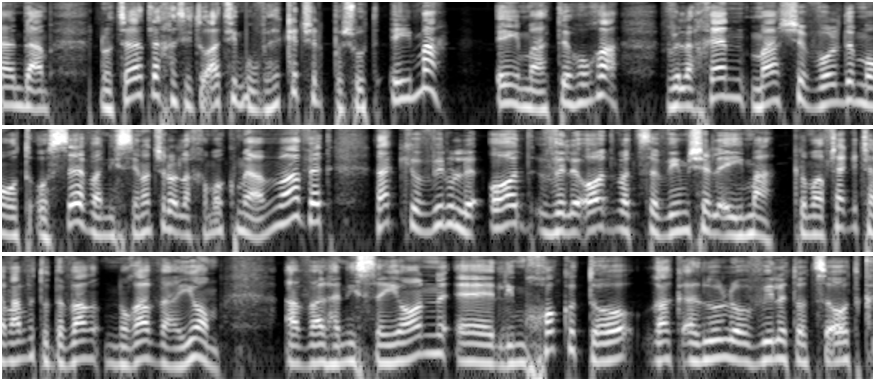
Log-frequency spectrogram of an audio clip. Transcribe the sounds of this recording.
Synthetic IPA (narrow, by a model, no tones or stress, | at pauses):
adamno̞t͡seetleχasituʔat͡sjamuvhe̞ke̞tʃelpaʃute̞jma | ejmate̞ɦo̞ʁavelaχe̞nmaʃe̞vo̞ldemoʁto̞sevanisajonotʃe̞lo̞laχamokmeamave̞tʁakjovilule̞ʔo̞dve̞le̞ʔo̞dmat͡savimʃe̞le̞jmaklomaʁefʃaʁlaɡid̥̪ʃeamavethudavaʁno̞ʁaveajo̞mʔavalɦanisajo̞nlimχo̞ko̞to̞ʁakaluleovileto̞t͡saʔo̞tk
